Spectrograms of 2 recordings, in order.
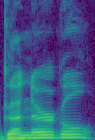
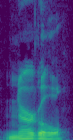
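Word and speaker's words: Gnurgle: Is it Gunurgle or just Nurgle? Is the G silent? I forgot to ask you about that. Because I've been calling you Nurgle. I wasn't sure. G is silent.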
